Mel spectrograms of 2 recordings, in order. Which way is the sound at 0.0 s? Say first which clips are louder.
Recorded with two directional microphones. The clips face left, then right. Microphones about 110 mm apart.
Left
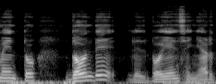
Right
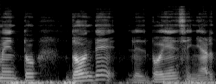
Left 7 dB; 20° left (ahead or behind).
